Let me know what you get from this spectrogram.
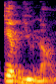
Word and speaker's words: emunah: One of those Hebrew words for faith is the word emunah. Let me spell it for you, and then I'm going to have you type it. E-M-U-N-A-H, emunah.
